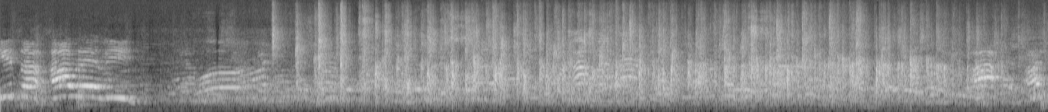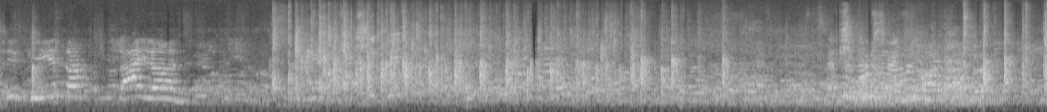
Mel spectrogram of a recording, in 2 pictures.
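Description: A young woman speaks through a microphone and loudspeaker in an echoing room.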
